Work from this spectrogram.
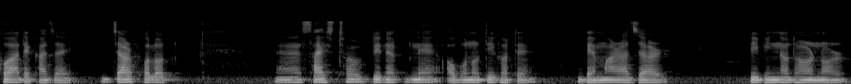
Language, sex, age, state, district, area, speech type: Assamese, male, 18-30, Assam, Sonitpur, rural, spontaneous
